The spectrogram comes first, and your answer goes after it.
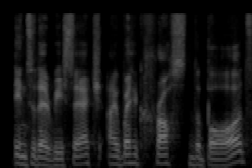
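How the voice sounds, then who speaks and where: The sound is dry and close, with no echo, against a quiet background. Speech moves at a moderate pace. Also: man. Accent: British. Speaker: research computing director and software developer. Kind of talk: conference talk. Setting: conference room, lapel mic. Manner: halting, frequent repetitions and false starts.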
